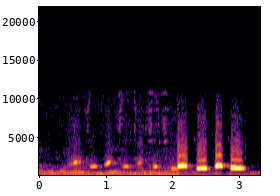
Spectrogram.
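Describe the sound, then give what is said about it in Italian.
A rabbi whistles a short tune: softer wavering notes at first, then four loud, sustained whistled tones in quick succession, over faint background noise. “Rav fischia.”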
